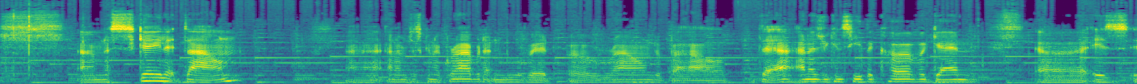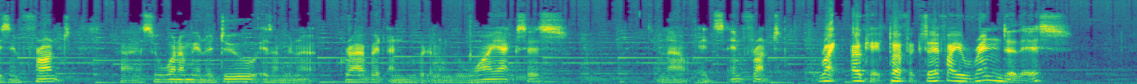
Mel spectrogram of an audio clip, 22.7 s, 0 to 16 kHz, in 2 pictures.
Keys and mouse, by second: 1.8 s, 4.6 g, 9.0-11.0 middle drag, 15.3 g, 19.2-21.6 middle drag, 21.8-22.7 drag.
